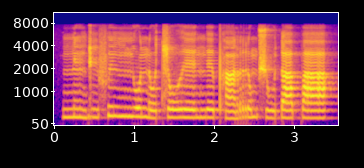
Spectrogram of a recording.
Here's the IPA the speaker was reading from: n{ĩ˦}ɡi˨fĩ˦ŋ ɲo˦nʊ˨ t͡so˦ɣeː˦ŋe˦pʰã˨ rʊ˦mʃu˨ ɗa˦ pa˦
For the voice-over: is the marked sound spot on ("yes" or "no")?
no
